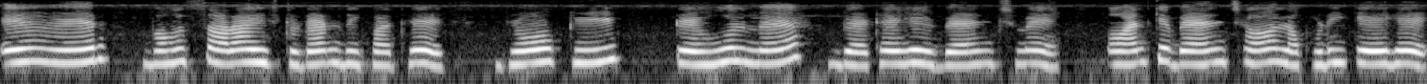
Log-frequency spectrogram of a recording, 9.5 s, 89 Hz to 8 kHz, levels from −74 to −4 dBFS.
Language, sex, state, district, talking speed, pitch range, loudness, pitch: Chhattisgarhi, female, Chhattisgarh, Raigarh, 140 wpm, 260-285 Hz, -14 LUFS, 270 Hz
